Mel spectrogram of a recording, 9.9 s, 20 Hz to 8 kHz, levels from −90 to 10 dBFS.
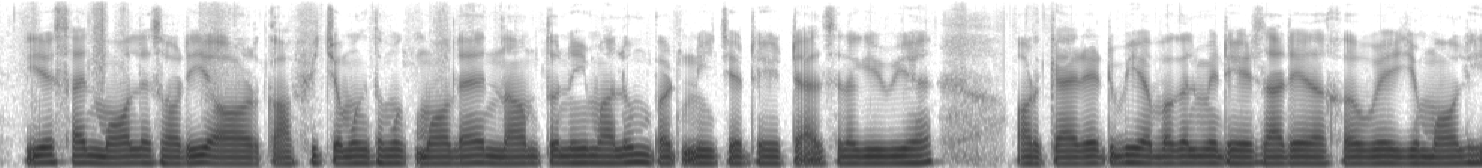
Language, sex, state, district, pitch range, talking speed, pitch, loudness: Hindi, male, Bihar, Araria, 115-120 Hz, 210 wpm, 115 Hz, -15 LUFS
